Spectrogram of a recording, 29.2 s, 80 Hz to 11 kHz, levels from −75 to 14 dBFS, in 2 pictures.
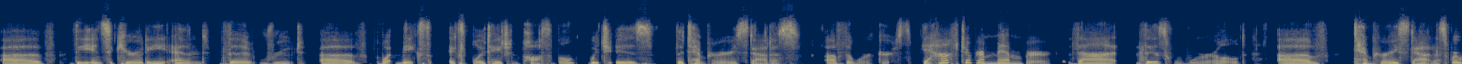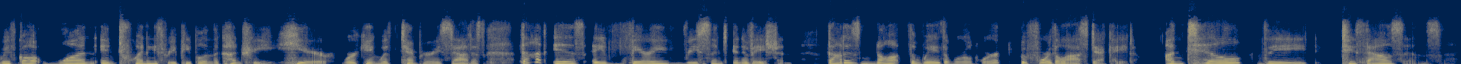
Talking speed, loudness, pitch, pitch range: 135 wpm, -20 LUFS, 205 Hz, 185-235 Hz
